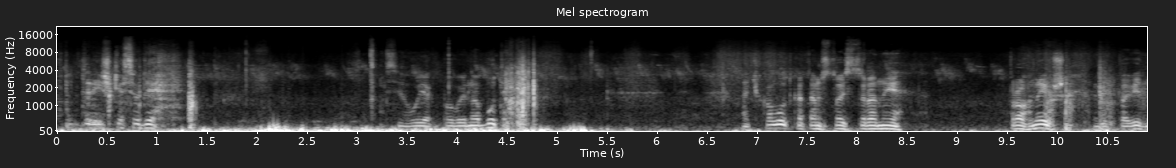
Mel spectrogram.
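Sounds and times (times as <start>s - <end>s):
wind rumble on microphone: 0.0s - 6.9s.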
